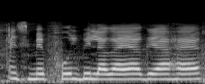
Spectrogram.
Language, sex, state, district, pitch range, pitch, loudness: Hindi, female, Jharkhand, Palamu, 245-250 Hz, 245 Hz, -13 LUFS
